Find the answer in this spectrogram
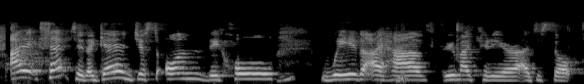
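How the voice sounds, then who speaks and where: A woman with a Scottish accent and a fairly high pitch talks at a moderate pace. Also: ordinary pitch variation. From Scotland, Glasgow. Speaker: IT sales leader. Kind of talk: podcast interview.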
